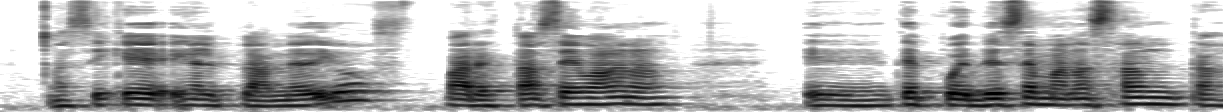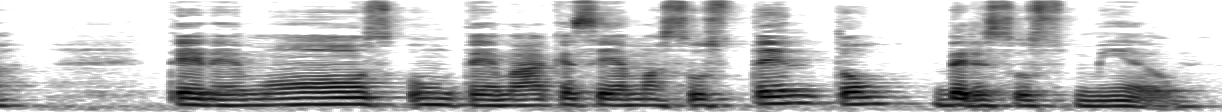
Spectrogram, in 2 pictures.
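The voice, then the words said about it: Hoarse voice. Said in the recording (Spanish): “estoy enferma, estoy ronca.”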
